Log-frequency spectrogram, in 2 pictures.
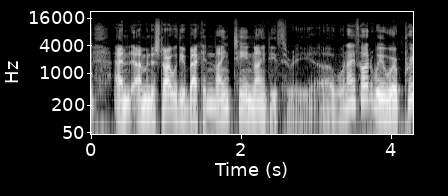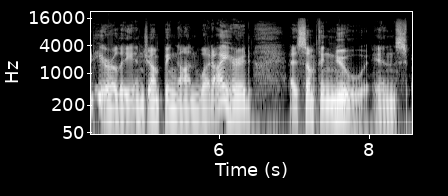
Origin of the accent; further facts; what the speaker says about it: New York City, New York, United States; I grew up in New York City. My parents were first-generation English speakers. Their parents spoke Yiddish.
